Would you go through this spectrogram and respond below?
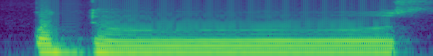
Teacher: دال کو واو کے ساتھ ملاتے ہوئے ایک الف کے برابر کھینچیں گے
